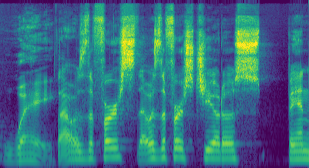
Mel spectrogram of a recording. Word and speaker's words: Chiodos: What's the worst pronunciation of Chiodos you've ever heard? All of them that aren't right. I don't know. Chiodos. Chiodos. I've heard like people. Chiodos. Yeah, Chiodos. Chiodos. Cheetos. Cheetos a lot.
